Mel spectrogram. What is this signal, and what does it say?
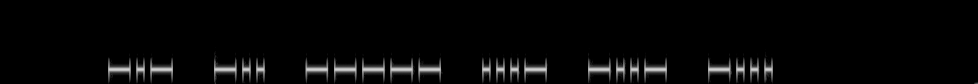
Morse code, heard as a keyed tone, about 17 wpm, spaced as for 12 wpm, 700 Hz. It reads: KD0VXB
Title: USA Call Signs - 6 Characters - 2x Character Spacing - 17wpm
